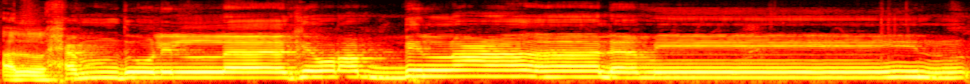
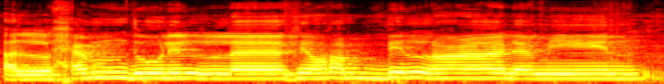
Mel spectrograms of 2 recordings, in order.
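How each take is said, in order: First: It is recited slowly with a flowing melody. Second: It is recited at a somewhat quicker pace. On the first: "Kalau tartil itu kan mengalun, bacaannya lebih lambat" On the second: "Yang tadwir itu agak lebih cepat sedikit"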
